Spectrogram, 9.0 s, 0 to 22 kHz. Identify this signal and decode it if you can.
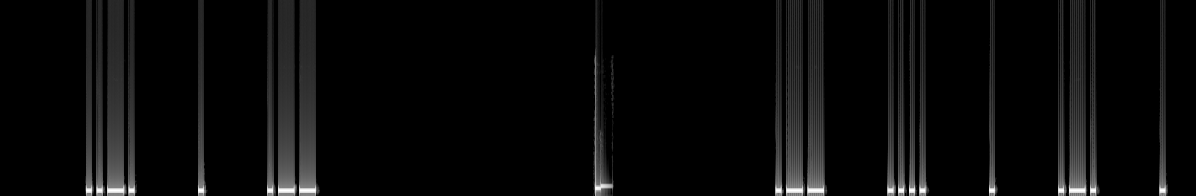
Morse code, heard as a keyed tone, about 30 wpm, spaced as for 14 wpm, 700 Hz. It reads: FEW WHERE
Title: 4x Character Spacing - Top 300 Words - 30wpm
